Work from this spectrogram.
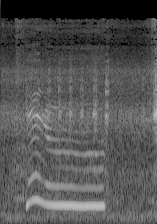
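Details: Maltese dog giving one long whine of about one and a half seconds, rising briefly at the start and then holding level and tonal, over a low background hum.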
